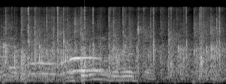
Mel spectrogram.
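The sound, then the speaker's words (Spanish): Audience applause for a departing guest at a live Marvel comics talk: a steady spatter of clapping under a speaking voice. “me gustaría pedirles en serio un fuerte aplauso para Spike por acompañarnos una vez más. Un fuerte aplauso para su debut y despedida de Mr. X.”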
